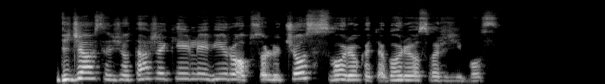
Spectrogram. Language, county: Lithuanian, Kaunas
